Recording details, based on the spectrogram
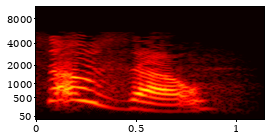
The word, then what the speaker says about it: sozo: In the Greek, that word, the way they pronounce it, is sowed, S-O-E-D, sowed, zo, Z-O. But it's actually spelled S-O-Z-O. Do what? – It's S-O-D-E, not S-O-E-D.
